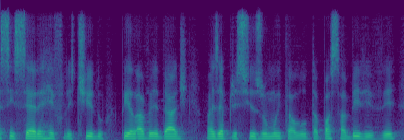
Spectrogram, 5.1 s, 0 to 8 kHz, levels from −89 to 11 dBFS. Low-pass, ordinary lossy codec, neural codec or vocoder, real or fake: 7.2 kHz; Opus, 64 kbps; codec, 16 kHz, 0.7 kbps, FocalCodec; fake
